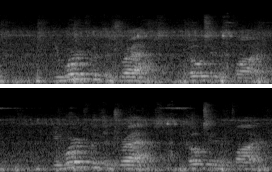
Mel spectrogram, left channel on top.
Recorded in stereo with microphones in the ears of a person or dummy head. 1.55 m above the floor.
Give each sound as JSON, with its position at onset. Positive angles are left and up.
{"t": 0.5, "sound": "a man speaking", "side_deg": -70, "distance_m": 1.3}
